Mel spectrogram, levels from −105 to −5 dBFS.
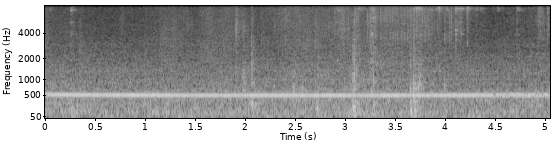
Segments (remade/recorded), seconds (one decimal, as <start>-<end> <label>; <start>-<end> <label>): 0.0-4.5 recorded; 4.5-5.1 remade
